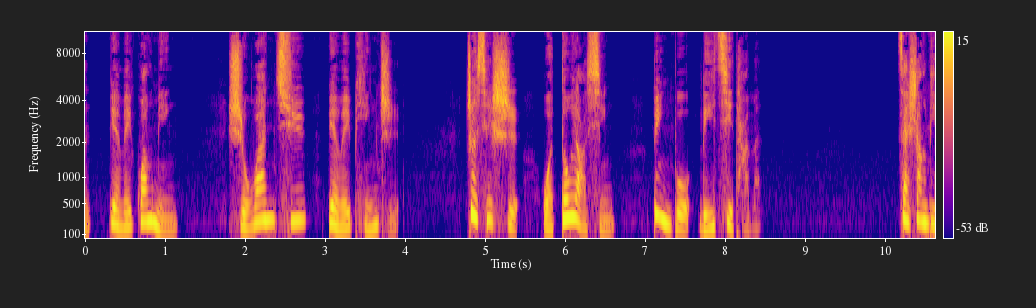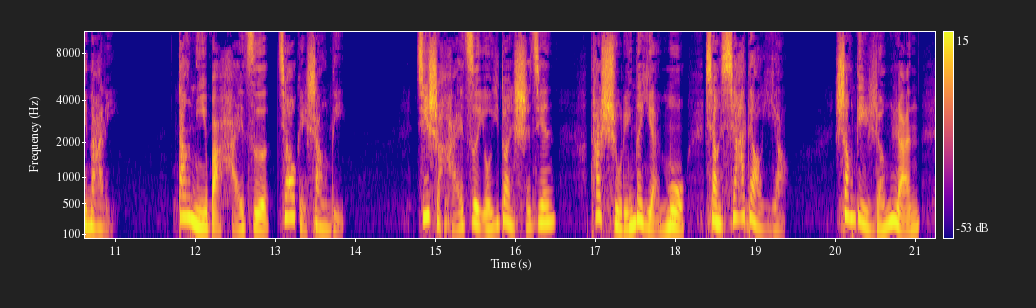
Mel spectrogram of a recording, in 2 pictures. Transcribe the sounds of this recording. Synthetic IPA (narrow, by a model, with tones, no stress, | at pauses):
n | pjɛ˥˩nwe˧˥ɪkwɑ˥ŋmi˧˥ŋ | ʂɻ̩˨˩wa˥nt͡ɕʰy˥ | pjɛ˥˩nwe˧˥ɪpʰi˧˥ŋʈ͡ʂɻ̩˧˩˦ | ʈ͡ʂɤ˥˩ɕjɛ˥ʂɻ̩˥˩ | wɔ˨˩t̪o˥ʊjɑ˥˩ʊɕi˧˥ŋ | pi˥˧ŋpu˥˩li˧˥t͡ɕʰi˥˩t̪ʰa˥mə˨n | t͡sa˥˧ɪʂɑ˥˧ŋt̪i˥˧na˥˩li˨˩˦ | t̪ɑ˥ŋni˧˥pa˨˩xa˧˥ɪd͡zɹ̩˧t͡ɕjɑ˥ʊke˨˩ɪʂɑ˥˧ŋt̪i˥˩ | t͡ɕi˧˥ʂɻ̩˨˩xa˧˥ɪd͡zɹ̩˧jo˨˩ʊi˧˥t̪wa˥˩nʂɻ̩˧˥t͡ɕjɛ˥n | t̪ʰa˥ʂu˨˩li˧˥ŋd̪ə˧jɛ˨˩nmu˥˩ | ɕjɑ˥˩ŋɕja˥t̪jɑ˥˩ʊi˧˥jɑ˥˩ŋ | ʂɑ˥˧ŋt̪i˥˩ɻɤ˧˥ŋɻa˧˥n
